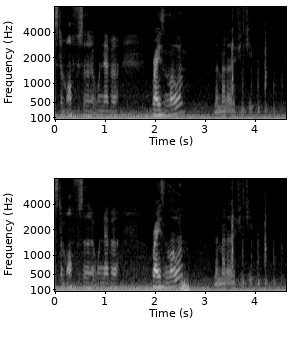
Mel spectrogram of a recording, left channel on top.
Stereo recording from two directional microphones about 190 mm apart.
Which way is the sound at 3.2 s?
Centre (ahead or behind).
